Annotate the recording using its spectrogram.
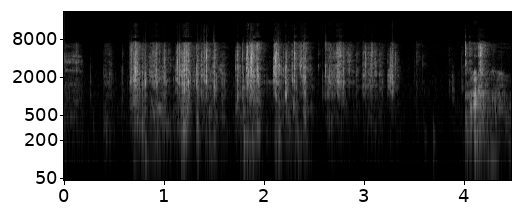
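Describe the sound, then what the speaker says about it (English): A peanut snack bag is cut open across the top with scissors, several bursts of crisp crinkling and snipping, close and fairly quiet, with a short pause before a final rustle. "So I'm going to just cut the top of this thing off here now."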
